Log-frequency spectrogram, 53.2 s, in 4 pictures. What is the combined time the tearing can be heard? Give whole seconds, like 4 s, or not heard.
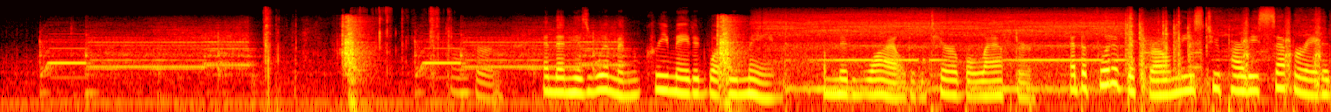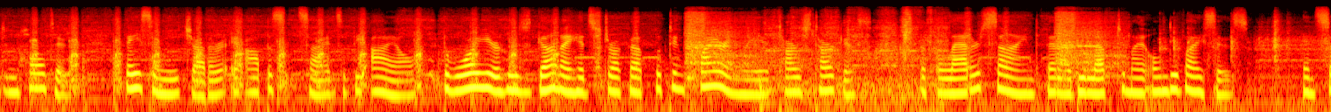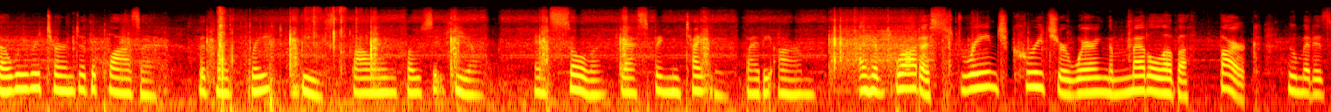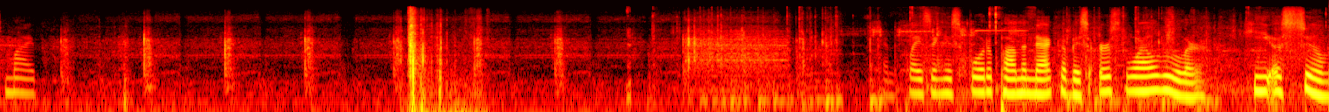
4 s.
